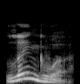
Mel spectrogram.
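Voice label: "lingua", British English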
